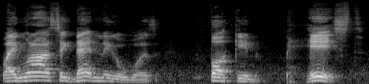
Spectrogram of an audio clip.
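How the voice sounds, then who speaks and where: A man streamer telling a story casually, animated and profane, laughing often and swinging from low mutters to loud outbursts. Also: slow.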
